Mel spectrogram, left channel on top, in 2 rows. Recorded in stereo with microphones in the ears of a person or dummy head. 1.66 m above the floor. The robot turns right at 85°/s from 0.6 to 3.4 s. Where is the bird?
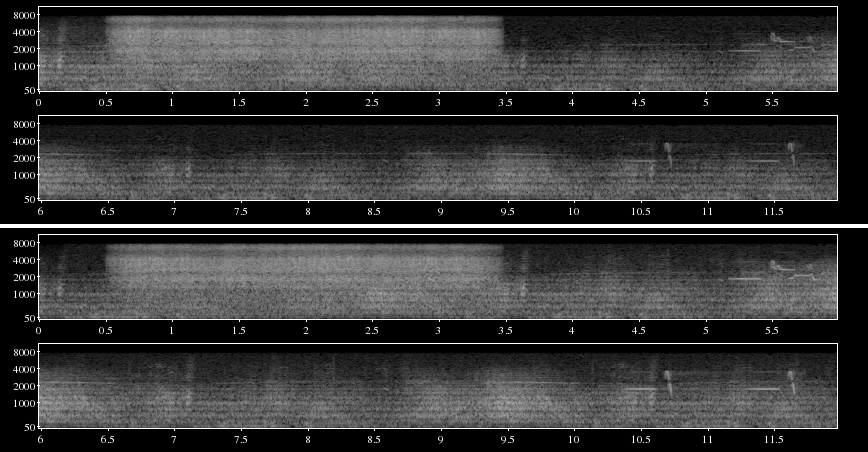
60° right (ahead or behind).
